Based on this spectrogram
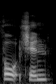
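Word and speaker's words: Fourtune: There was a band called Fortune, spelt four tune, like the number four, T-U-N-E, but pronounced Fortune.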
